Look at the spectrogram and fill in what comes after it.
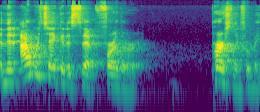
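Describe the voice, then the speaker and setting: A woman with a Southern US accent talks at a very fast pace. The room echo is audible. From US South, North Carolina. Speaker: executive coach. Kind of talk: live Q&A stream.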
